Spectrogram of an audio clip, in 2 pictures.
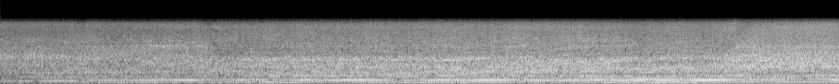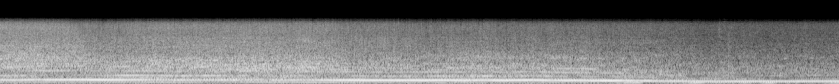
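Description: Off-road 4x4's engine running hard under load as the vehicle climbs a steep muddy track, holding a steady pitch, with a louder rush of noise around the middle, then dropping lower in pitch near the end.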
